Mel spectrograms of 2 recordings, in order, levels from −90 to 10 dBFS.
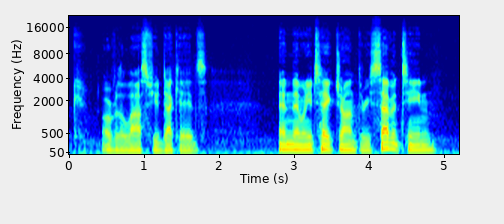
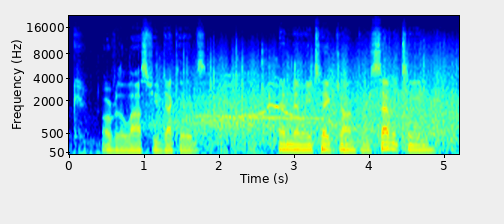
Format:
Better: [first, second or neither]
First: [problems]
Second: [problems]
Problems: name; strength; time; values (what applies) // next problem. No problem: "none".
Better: first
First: none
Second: crowd noise; loud; from 1.5 s on; 3 dB below the speech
